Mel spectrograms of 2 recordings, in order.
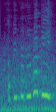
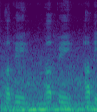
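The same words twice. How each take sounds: First: The words are quick, rhythmic and high-pitched. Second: The words are slow, flat and without rhythm. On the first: The speaker calls it right. "in a very quick cadence with a high pitch, uh, like I did" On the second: The speaker calls it wrong. "Don't say"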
